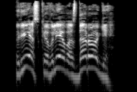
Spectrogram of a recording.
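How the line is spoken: Urgent shout. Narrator (Russian): Сумел крикнуть я

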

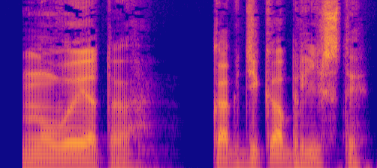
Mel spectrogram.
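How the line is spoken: Smirking. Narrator (Russian): хмыкнул Максим

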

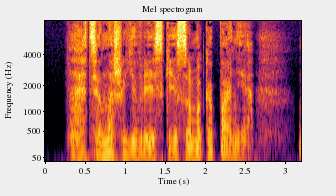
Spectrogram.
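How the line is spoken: Angry, self-interrupting. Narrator (Russian): Зло перебил себя Шпильман

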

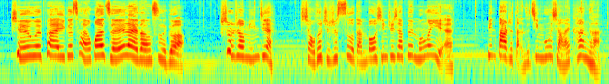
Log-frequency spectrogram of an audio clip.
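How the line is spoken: Wailing protest. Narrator (Chinese): 刺客被压着脸贴在地上，哭天喊地的叫冤

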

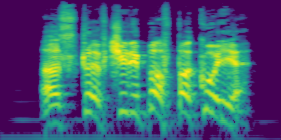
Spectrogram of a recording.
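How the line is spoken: Roared over vox. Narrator (Russian): проревел он в вокс

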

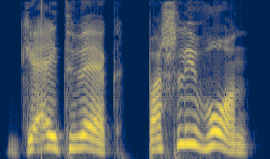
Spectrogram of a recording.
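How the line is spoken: Angry bark. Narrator (Russian): гаркнул, побагровев, Вахмайстер

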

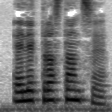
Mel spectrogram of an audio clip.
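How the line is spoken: Plain. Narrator (Russian): ответил Дмитрий

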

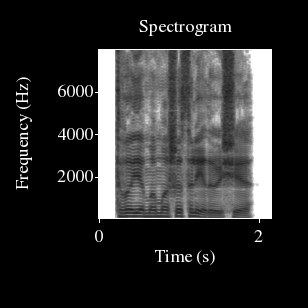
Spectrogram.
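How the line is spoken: Snapping retort. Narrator (Russian): огрызнулся Кросс

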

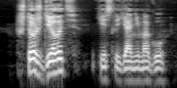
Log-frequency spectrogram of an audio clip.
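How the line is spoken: Plain. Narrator (Russian): ответила та

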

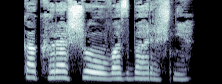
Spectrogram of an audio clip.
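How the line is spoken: Deep contented sigh. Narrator (Russian): вздохнула полной грудью Авдотья

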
